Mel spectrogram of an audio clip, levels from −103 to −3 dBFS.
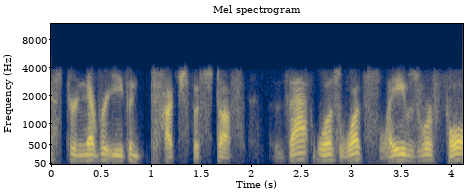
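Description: Speech squeezed through a G.729 codec at 8 kbit/s. The line only passes roughly 250 Hz to 3.6 kHz, so it sounds thin, and there's that plainly audible rough, slightly synthetic edge from the pulse-based rebuild of each frame. You can also hear VoIP packet loss concealed by the speech codec twice. The first is a short smear from 1.05 to 1.1 s, about 20 ms of missing audio, which fits a single dropped packet. The second is worse, from 3.2 to 3.32 s: about 80 ms went missing, likely four packets in a row. The decoder stretches its last pitch and filter into a fading buzzy tone or coloured noise, and the sound stays weak for a moment after the packets come back.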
